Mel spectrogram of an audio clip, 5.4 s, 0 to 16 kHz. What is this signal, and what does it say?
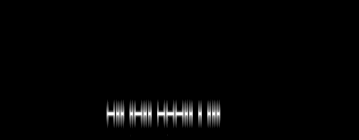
Morse code, heard as a keyed tone, about 36 wpm, 700 Hz. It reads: DL8ES
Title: DXCC-100 Call Signs - 5 Characters - Repeated 3x - 35wpm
